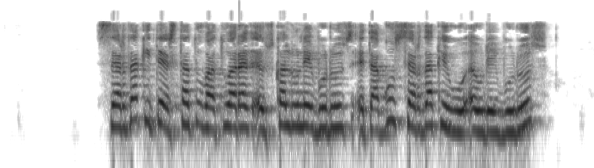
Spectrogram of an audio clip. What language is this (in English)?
Basque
